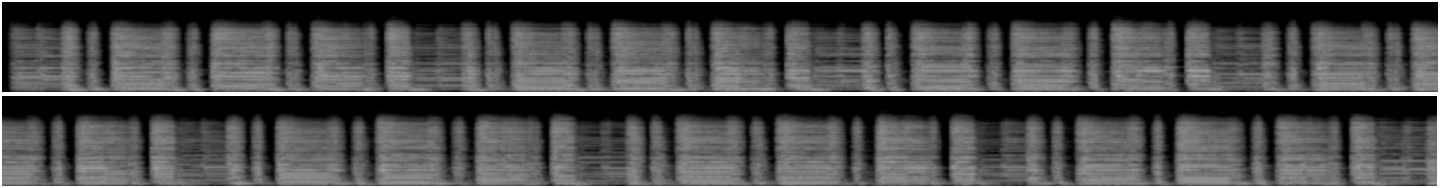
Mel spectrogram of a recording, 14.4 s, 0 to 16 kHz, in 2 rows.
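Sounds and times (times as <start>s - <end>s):
dry electric guitar: 0.0s - 14.3s.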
